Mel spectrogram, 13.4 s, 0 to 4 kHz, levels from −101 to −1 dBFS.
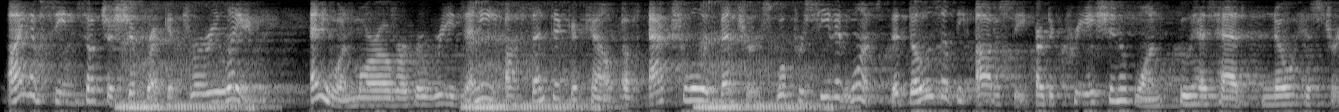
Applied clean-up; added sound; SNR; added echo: none; Animal; 3 dB; reverberation time 2.3 s.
